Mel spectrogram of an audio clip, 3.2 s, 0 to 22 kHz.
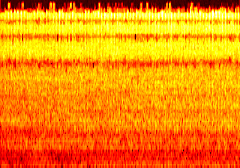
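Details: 2003 Nissan Altima crank-no-start: steady cranking churn pulsing about three times a second, never catching; owner has checked crank and cam signals at the ECM and gets all signals, cause unknown.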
